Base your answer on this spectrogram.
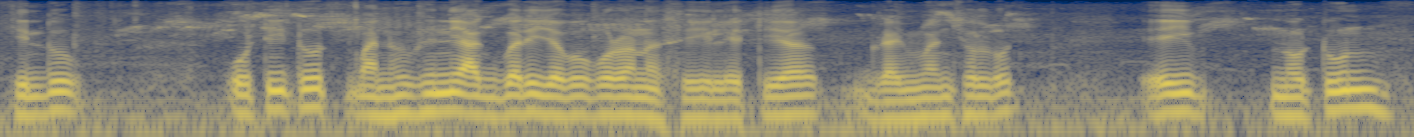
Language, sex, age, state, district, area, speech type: Assamese, male, 45-60, Assam, Barpeta, rural, spontaneous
